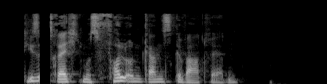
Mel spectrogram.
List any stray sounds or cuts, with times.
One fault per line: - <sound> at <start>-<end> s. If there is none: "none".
- dropout at 0.4-0.5 s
